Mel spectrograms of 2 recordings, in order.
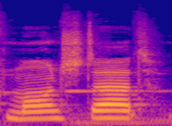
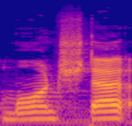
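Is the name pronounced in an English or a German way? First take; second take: English; German. First: The name is said with an English-style pronunciation. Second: The name is said with a German pronunciation.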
